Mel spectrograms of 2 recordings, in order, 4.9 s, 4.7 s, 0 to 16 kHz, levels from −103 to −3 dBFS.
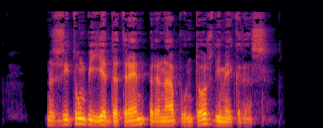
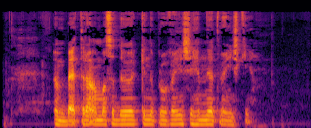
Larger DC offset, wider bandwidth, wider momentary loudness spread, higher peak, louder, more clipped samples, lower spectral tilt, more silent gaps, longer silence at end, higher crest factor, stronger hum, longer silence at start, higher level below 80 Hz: neither; about the same, 11.5 kHz vs 12 kHz; first, 13 LU vs 9 LU; second, -10 dBFS vs -4 dBFS; about the same, -25 LUFS vs -24 LUFS; neither; first, -6 dB/octave vs -3.5 dB/octave; neither; about the same, 0.9 s vs 0.9 s; second, 16 dB vs 22 dB; neither; first, 0.7 s vs 0.3 s; second, -68 dBFS vs -62 dBFS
